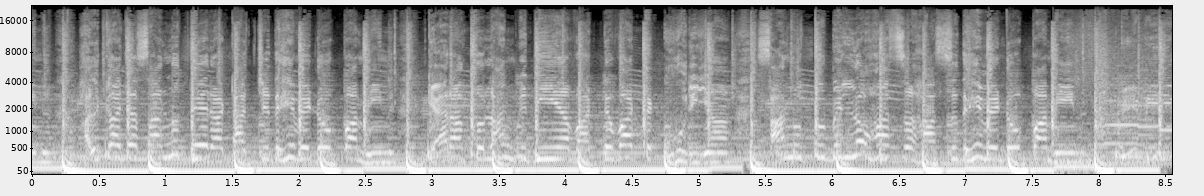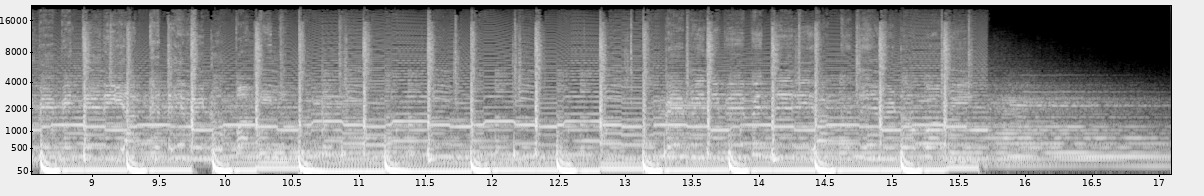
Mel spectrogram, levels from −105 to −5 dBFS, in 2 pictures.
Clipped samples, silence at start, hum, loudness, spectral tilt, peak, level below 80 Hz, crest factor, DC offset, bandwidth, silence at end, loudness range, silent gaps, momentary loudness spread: 0.2%; 0 s; none; -10 LUFS; -5 dB/octave; 0 dBFS; -10 dBFS; 8 dB; under 0.1%; 18.5 kHz; 0 s; 1 LU; none; 3 LU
